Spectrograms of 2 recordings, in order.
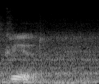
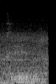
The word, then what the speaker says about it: Kruger: It's spelled Kruger, but it's pronounced Kreer, which is a difference between the Afrikaans in the Highveld and down by the coast. It's Paul Kreer.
